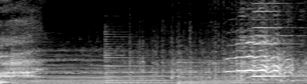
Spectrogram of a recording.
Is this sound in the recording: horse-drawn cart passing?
yes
